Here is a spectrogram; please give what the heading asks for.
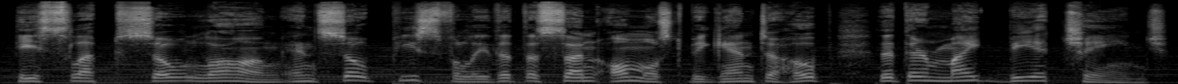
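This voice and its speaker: Male storybook narrator over soft music. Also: a little high, expressive. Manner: measured, literary storytelling. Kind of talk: scripted storybook narration for audio drama.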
